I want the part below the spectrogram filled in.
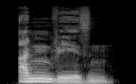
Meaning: property (piece of land with an owner)
- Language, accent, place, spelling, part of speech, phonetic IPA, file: German, Germany, Berlin, Anwesen, noun, [ˈanˌveːzn̩], De-Anwesen.ogg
